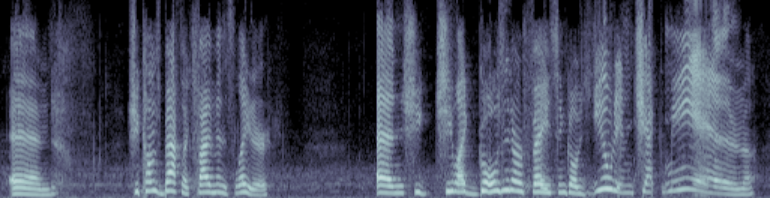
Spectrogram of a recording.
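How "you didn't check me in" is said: put-on grouchy, grumpy, accusing voice. Retelling an old lady's complaint at the doctor's office desk: imitating a grouchy voice. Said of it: "in, like, a grouchy voice".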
